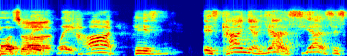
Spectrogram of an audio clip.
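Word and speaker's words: Canha: uh he was like it's brazilian it's the kind of the double l's in spanish the anya whatever it is and is yeah kanye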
